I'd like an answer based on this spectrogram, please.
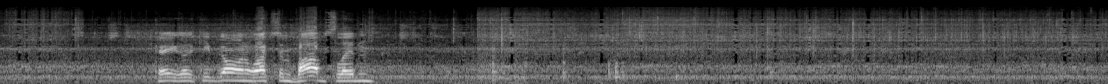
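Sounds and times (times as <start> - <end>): food sizzling in a pan: 0.0 - 1.5, 4.6 - 11.0.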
